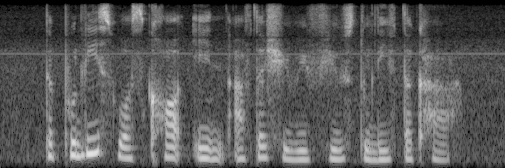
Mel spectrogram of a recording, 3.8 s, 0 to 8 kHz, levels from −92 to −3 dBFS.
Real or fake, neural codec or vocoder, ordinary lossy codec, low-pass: real; none; none; 7.2 kHz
